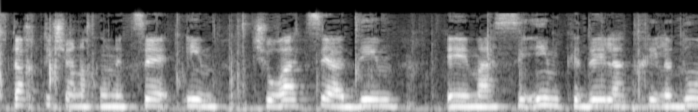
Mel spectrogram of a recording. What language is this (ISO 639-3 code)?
heb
